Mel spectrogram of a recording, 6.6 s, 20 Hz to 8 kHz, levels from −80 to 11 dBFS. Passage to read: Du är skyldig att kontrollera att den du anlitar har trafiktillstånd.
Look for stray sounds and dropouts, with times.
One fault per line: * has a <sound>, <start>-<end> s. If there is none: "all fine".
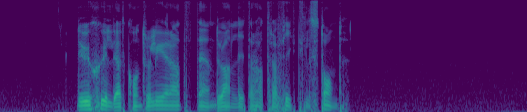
all fine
